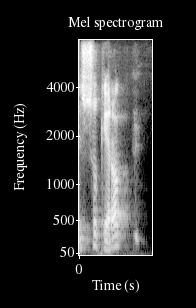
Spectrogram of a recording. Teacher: Sukkirat, kafnya boleh ditakhfif, dihilangkan tasydidnya, menjadi sukirat.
